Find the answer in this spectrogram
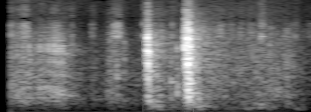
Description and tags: Old door close
A realistic, old closing door sound, for example RPG, FPS games.
door, closing, close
